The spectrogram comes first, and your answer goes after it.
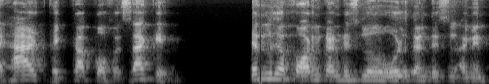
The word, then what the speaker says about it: sake: I get a little sake for my poor old father. And this sake is nothing but a poor, popular Japanese drink. Sa, as is pronounced as fa, father, and K rhymes with way.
